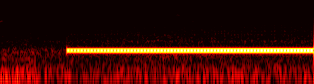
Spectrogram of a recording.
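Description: A steady, continuous telephone dial tone comes in abruptly after a brief quiet moment and holds loud and unbroken to the end while a call is being placed.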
